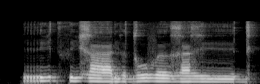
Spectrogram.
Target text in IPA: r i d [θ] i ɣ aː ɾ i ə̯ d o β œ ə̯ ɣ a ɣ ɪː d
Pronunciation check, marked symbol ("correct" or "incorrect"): correct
